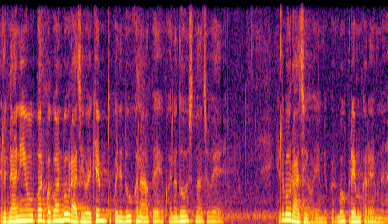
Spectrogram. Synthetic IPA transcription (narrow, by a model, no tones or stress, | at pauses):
eleɡnaːniopəɾbʱəɡʋaːnbəɦuɾaːd͡ʒiɦoːjkemt̪okoːined̪ukʰnaːpekoːinad̪oːsnad͡ʒuʋe | eʈlebəɦuɾad͡ʒiɦojemnipəɾbəupɾeːmkəɾḛmne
